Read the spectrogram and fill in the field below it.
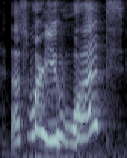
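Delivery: very high, very loud, slowed outrage; furious disbelief. Acted. Clarence shocked, furious.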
